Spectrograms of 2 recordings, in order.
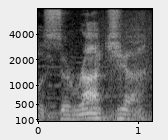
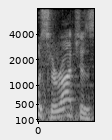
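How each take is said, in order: First: It is said in a deep cartoon-ape voice. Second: It is said in a bland, anglicized voice. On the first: "Donkey Kong voice"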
